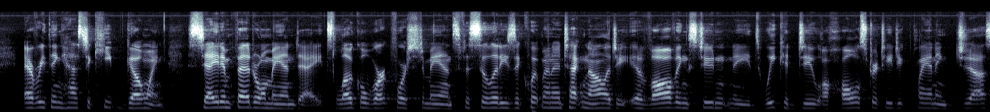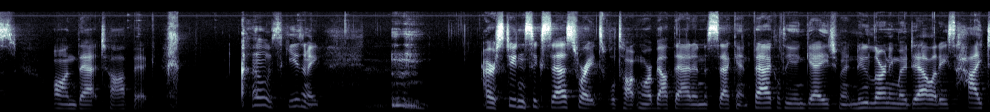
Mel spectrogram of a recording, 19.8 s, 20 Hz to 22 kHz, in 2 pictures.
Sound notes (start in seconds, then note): 13.6 coughs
